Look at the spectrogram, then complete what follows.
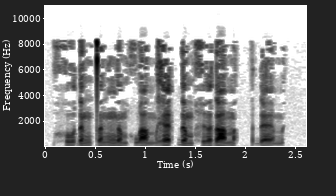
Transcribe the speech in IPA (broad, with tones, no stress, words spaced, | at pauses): hu˨˦ɗə˧nt̪ə˨˦n ŋə˨˩mhwa˧˩m ɣɛ˦˥t̚ɗə˧mhɨ˨˦ə̯ɗa˨˦m | ɗɛ˧˩˨m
